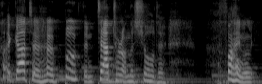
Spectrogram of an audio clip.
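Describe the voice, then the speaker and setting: An actor playing a bumbling, melodramatic private detective, narrating in a spoofed hardboiled style and bursting into shouted outbursts, on a live theater stage. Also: male voice, sits high, expressive, moderate pace, music in the background. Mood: brooding. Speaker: actor in a live comedy audio play.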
